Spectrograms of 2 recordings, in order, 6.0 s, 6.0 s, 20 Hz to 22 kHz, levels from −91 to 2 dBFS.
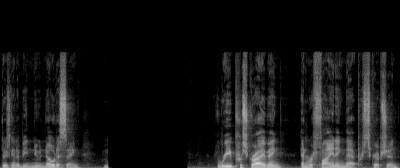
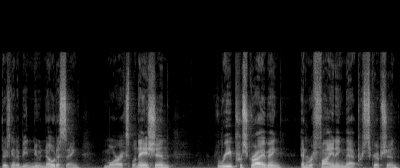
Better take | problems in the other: second | audio cutting out; at 1.5 s for 1 s

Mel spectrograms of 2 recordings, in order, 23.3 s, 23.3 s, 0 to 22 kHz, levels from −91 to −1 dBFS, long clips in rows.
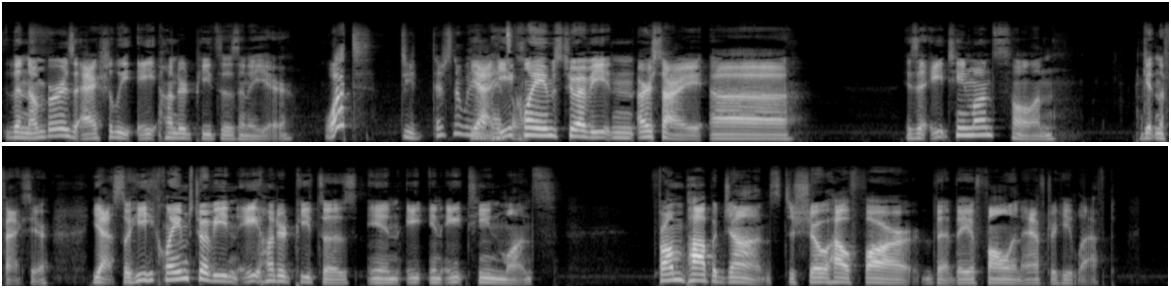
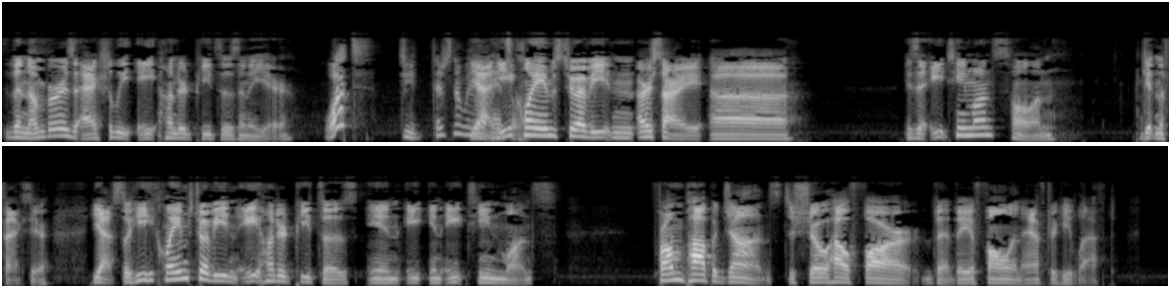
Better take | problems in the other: first | garbled, watery; badly; nothing above 7.5 kHz; slightly in the first

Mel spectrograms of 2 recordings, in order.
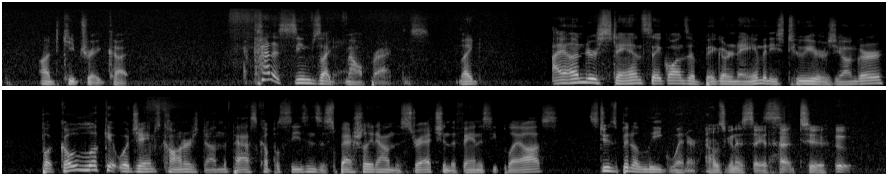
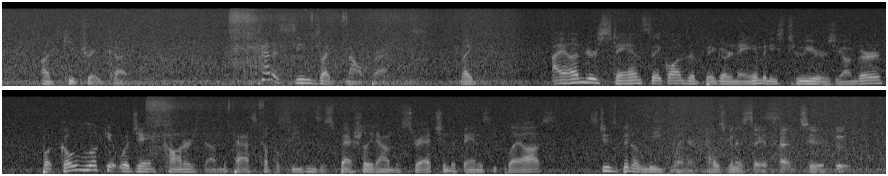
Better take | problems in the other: first | hiss; loud; throughout; 2 dB below the speech; faint in the first

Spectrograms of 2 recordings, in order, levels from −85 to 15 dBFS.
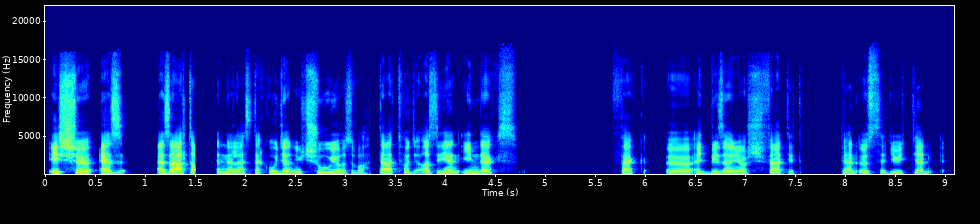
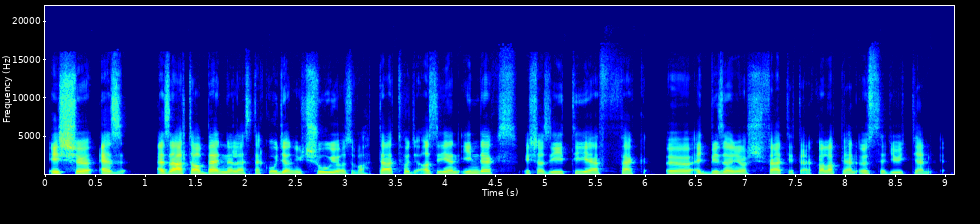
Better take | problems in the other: second | audio cutting out; at 1.5 s, at 5 s for 1 s and at 7.5 s

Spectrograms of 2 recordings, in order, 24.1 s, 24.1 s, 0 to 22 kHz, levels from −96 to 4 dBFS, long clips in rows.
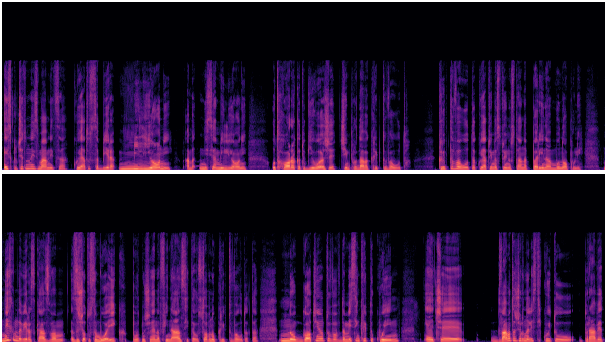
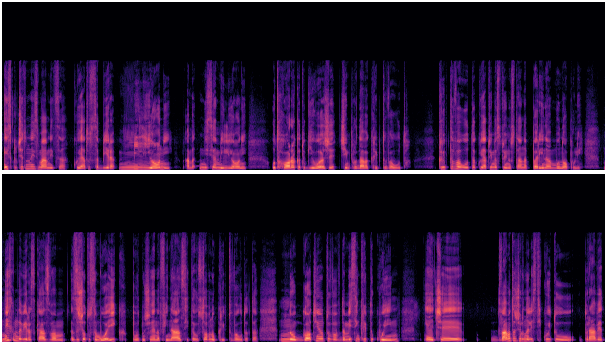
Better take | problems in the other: first | thin; somewhat; fading below 300 Hz

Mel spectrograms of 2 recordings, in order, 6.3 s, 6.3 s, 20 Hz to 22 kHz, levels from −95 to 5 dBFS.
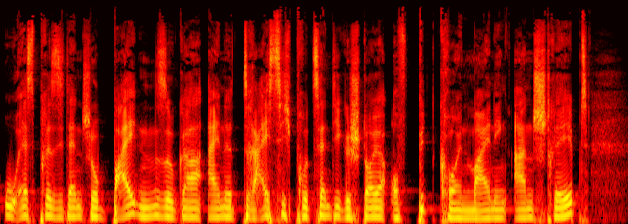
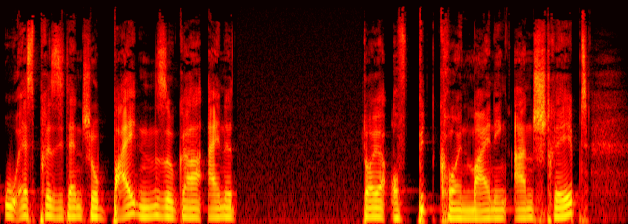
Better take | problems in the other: first | audio cutting out; at 2.5 s for 1.5 s

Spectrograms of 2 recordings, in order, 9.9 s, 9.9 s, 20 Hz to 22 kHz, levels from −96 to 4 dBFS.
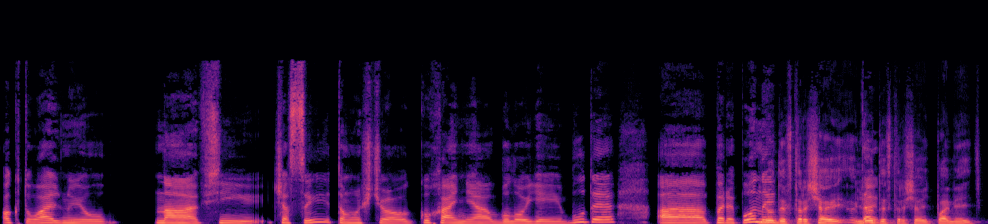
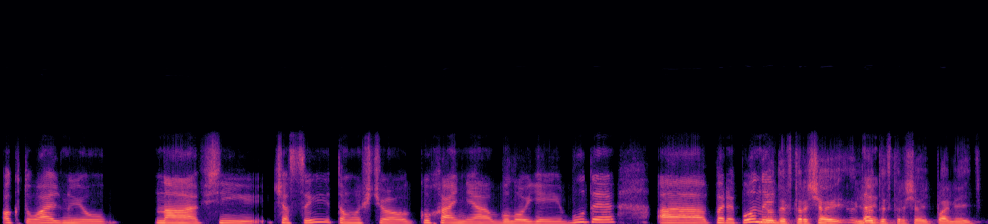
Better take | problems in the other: first | garbled, watery; slightly; nothing above 7.5 kHz

